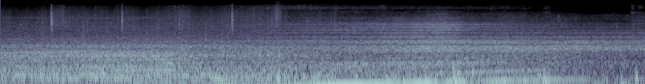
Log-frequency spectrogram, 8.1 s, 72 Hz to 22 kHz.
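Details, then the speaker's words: Porsche 928GT after replacing noisy rear wheel bearing, driving: even engine and road rumble swelling and easing with speed, no groan or growl from the rear; new bearing runs quiet. "and um it sounds great yep job well done"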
